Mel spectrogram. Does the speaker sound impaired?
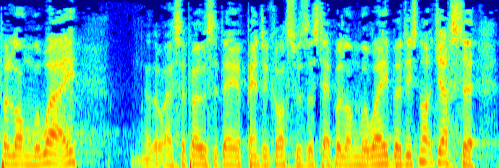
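No.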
